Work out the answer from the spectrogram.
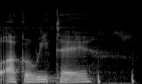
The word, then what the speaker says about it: aqua vitae: i see i see if you know anything about classical latin the the v's were pronounced were more w's so akoite okay there's still a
